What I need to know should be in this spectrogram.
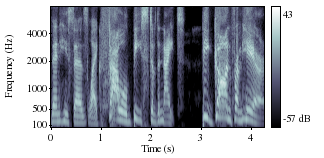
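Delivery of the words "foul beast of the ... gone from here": grand, booming, menacing, threatening villain voice. Voicing a vampire clinging to the ceiling, baring fangs: changed, booming villain voice. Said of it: "his, like, voice has changed".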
